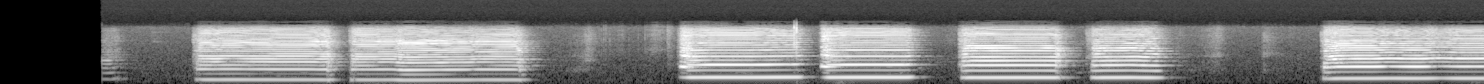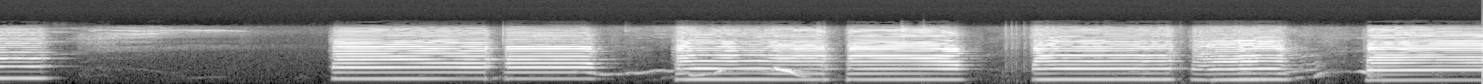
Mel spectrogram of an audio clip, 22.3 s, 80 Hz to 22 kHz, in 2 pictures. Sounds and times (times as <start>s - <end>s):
Clarinet: 0.8s - 4.1s, 5.1s - 8.9s, 9.9s - 11.6s, 13.6s - 22.2s.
